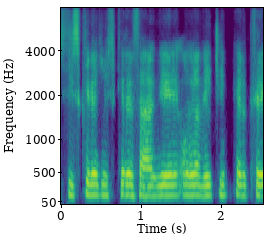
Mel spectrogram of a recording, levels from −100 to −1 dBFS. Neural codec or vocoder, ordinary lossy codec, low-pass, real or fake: codec, 16 kHz, 1 kbps, FreqCodec, smaller model; none; none; fake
